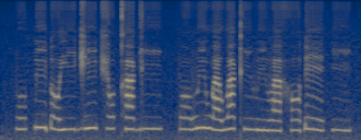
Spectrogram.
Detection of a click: absent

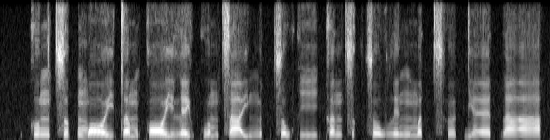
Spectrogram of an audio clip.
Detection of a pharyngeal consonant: absent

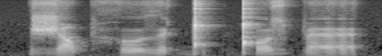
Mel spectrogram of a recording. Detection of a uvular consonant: absent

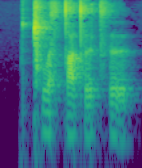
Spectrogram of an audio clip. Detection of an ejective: present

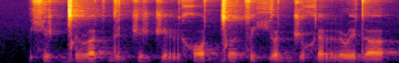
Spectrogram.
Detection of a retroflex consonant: absent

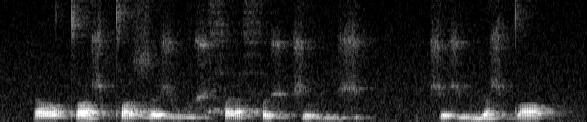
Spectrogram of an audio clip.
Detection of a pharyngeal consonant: present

